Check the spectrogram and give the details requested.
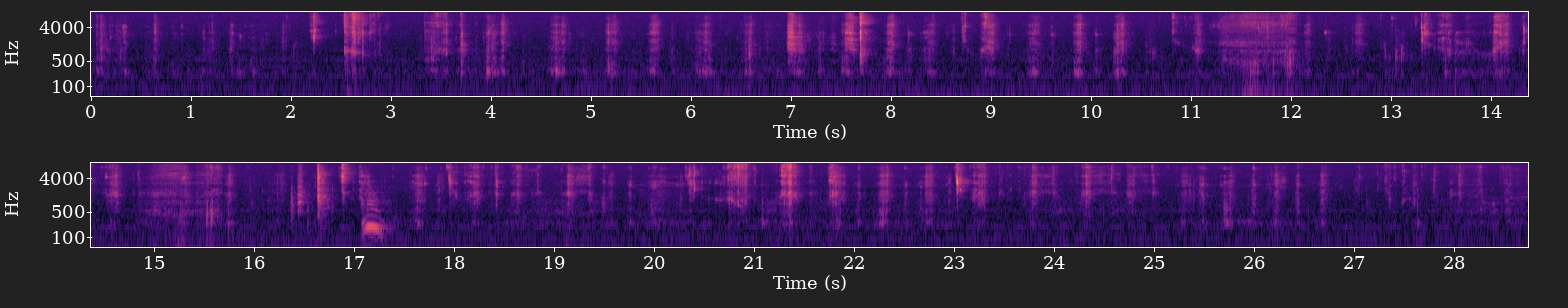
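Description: Close-miked eating sounds: many sharp crunches and chewing of crisp raw vegetables. Near the middle come a couple of longer, hissing slurps of broth from a spoon.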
